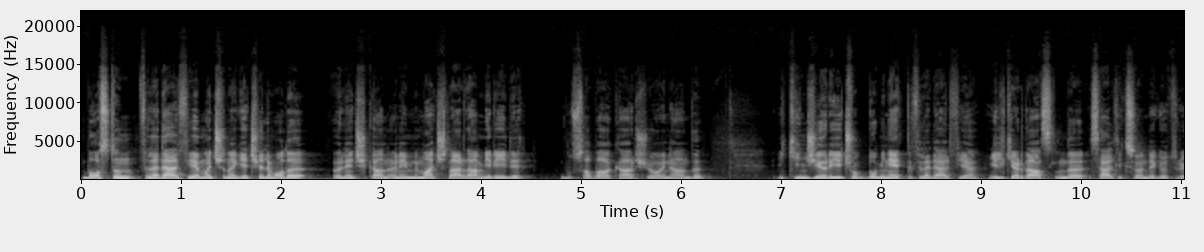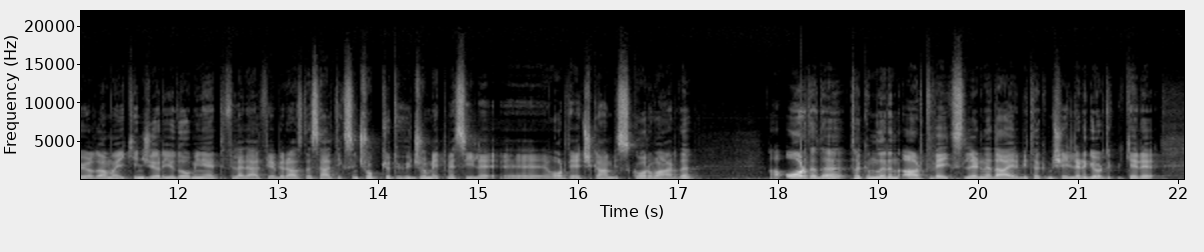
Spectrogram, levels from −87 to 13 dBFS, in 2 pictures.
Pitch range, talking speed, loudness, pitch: 95-130 Hz, 160 wpm, -21 LUFS, 110 Hz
